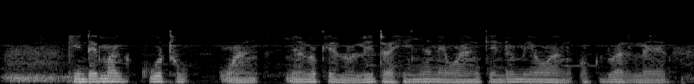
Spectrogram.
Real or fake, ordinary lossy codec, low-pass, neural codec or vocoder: real; AAC, 16 kbps; 10.8 kHz; none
